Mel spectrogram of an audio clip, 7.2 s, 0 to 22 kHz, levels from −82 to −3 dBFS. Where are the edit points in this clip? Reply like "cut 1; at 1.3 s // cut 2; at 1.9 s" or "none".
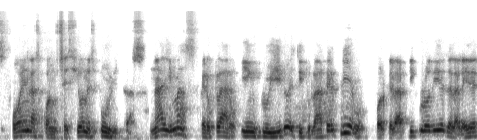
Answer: cut 1; at 2.2 s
